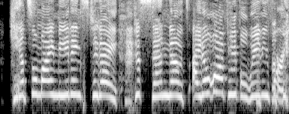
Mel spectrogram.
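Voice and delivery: put-on very high, loud yelling. Retelling the moment before leaving for the hospital in labor: imitating her own past yelling. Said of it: "I was yelling at my husband".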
